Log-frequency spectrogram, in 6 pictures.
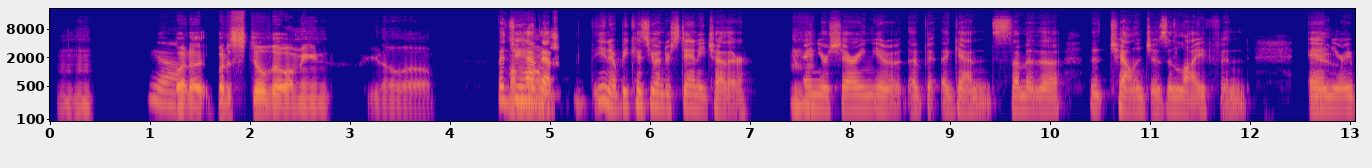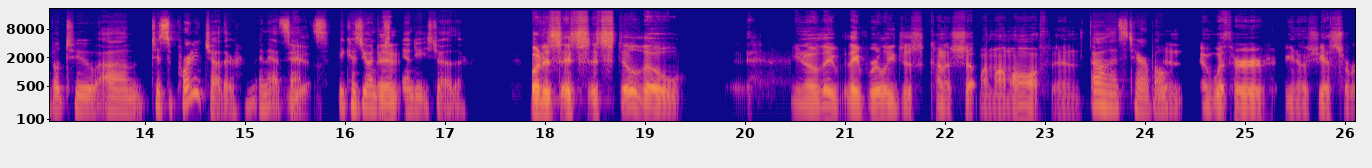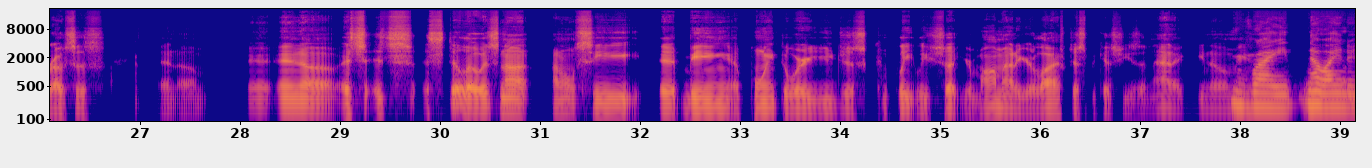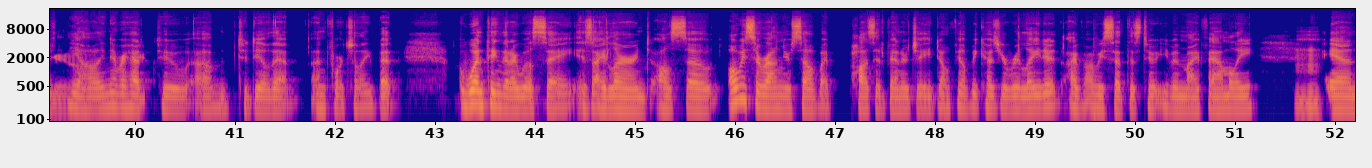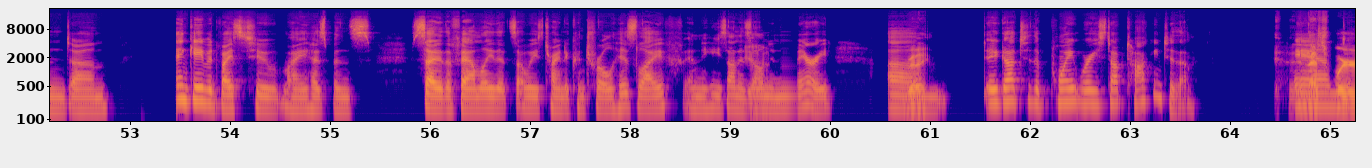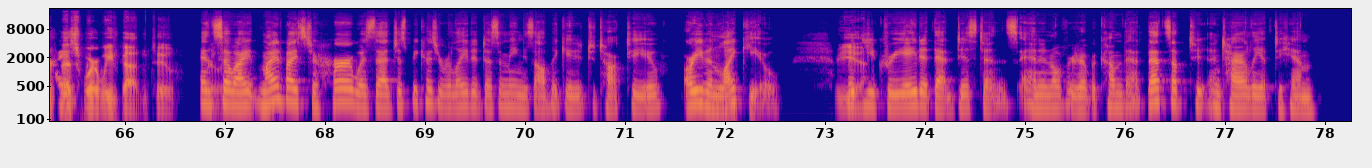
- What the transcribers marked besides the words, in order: unintelligible speech; sigh; tapping; other background noise
- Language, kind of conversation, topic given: English, unstructured, How do you define success in your own life?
